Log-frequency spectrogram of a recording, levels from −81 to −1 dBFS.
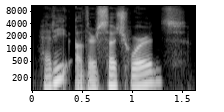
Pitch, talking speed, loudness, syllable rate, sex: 115 Hz, 185 wpm, -20 LUFS, 4.7 syllables/s, male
